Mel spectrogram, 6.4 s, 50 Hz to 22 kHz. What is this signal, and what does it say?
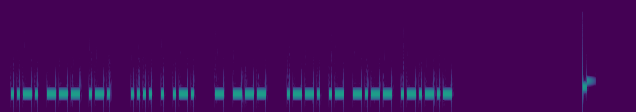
Morse code, heard as a keyed tone, about 40 wpm, 700 Hz. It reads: FOR HER TO PAY.
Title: Sentences from Top 1500 Words 40wpm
